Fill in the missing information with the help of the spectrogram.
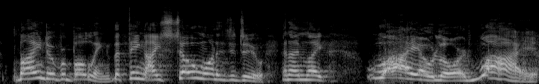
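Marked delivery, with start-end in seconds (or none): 3.7-5.4 very slow, loud, drawn-out theatrical lament. Retelling own reaction to missing bowling: mock dramatic lament. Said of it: "it wasn't that dramatic".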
